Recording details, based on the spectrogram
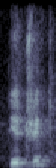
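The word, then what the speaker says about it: butyric: Am I saying that right? Butric? Yep. Butric acid. Yes, that is correct, Ryan.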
